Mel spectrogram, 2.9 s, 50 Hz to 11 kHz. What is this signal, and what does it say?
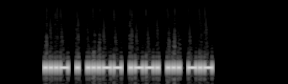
Morse code, heard as a keyed tone, about 41 wpm, 700 Hz. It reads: VE3PSK
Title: DXCC-100 Call Signs - 6 Characters - Repeated 3x - 45wpm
